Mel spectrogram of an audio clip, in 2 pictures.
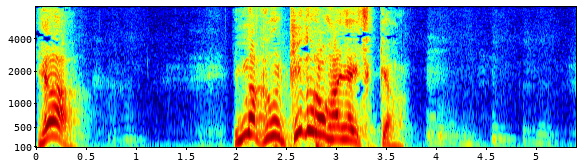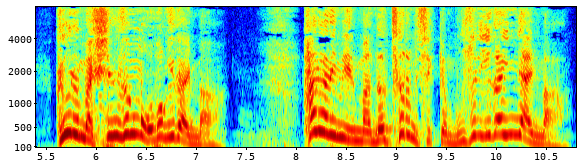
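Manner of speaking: high, loud enraged yelling; furious scolding. Retold or imitated. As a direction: tear into him, full blast. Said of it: "열받아가지고 화가 나는 거예요".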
